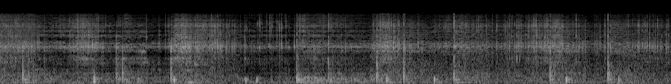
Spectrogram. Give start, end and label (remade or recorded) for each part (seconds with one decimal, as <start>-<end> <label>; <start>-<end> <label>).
0.0-0.4 recorded; 0.4-1.7 remade; 1.7-2.4 recorded; 2.4-3.7 remade; 3.7-6.7 recorded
